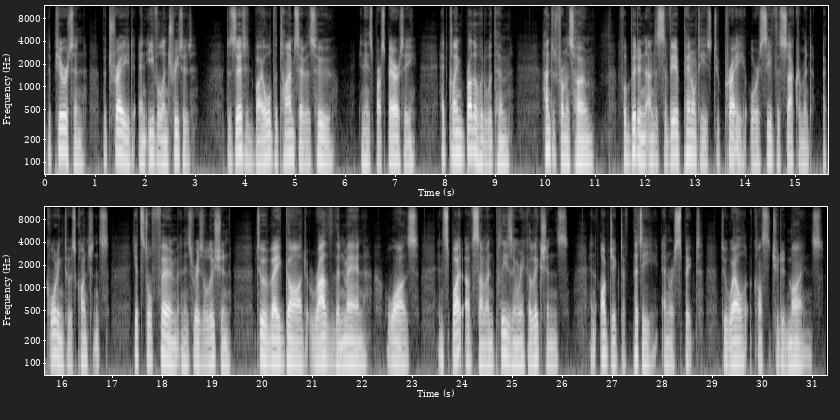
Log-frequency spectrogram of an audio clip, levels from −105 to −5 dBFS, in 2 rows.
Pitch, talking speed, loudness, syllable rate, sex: 100 Hz, 130 wpm, -22 LUFS, 4.7 syllables/s, male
